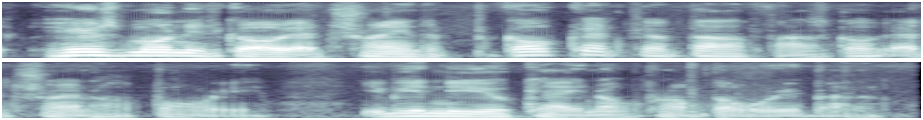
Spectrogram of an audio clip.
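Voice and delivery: sly quiet tip-off. Retold or imitated. Irish officials quietly slipping migrants money.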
